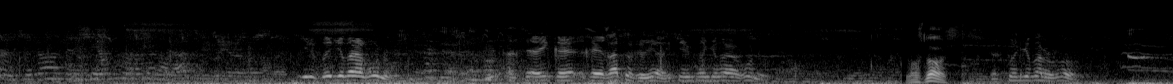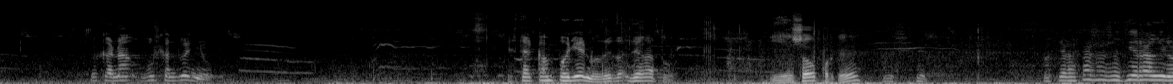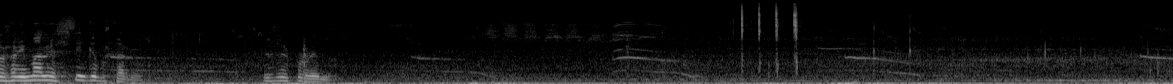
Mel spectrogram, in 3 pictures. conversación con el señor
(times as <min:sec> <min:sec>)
0:22.1 0:25.1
